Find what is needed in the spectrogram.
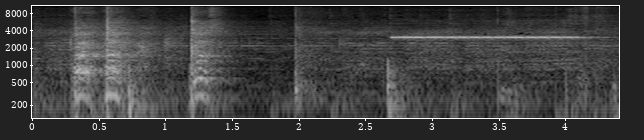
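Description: Punches striking focus mitts, with three short, loud vocal bursts in the first second and a half. About two and a half seconds in, a sharp hit is followed by a steady high-pitched beep that lasts over a second.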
